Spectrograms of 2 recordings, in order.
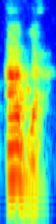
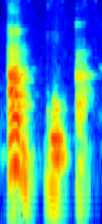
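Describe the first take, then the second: First: The u vowel is left out after the g. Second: The u vowel is pronounced after the g. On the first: The speaker calls it wrong. "no estoy diciendo aga" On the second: The speaker calls it right. "estoy pronunciando la vocal U"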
